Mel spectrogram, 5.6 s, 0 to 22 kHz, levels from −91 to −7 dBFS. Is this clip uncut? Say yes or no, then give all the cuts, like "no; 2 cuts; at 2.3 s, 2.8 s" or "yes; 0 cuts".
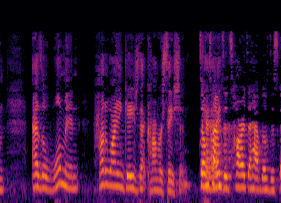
no; 1 cut; at 4.0 s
